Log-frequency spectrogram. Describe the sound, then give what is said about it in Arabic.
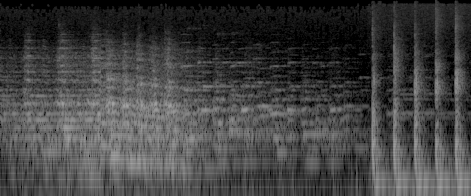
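Knocking on a door in a radio drama: a quick series of firm, hollow knocks comes at the end, after a stretch of softer rumbling noise. “مين اللي بيخبى؟ ده انا يونس. سعاد ده يونس بيخبط، افتح له.”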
